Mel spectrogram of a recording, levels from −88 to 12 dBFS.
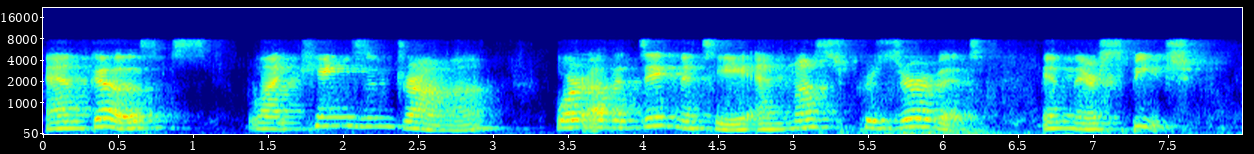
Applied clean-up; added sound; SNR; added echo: neural separator model SepFormer DNS4.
